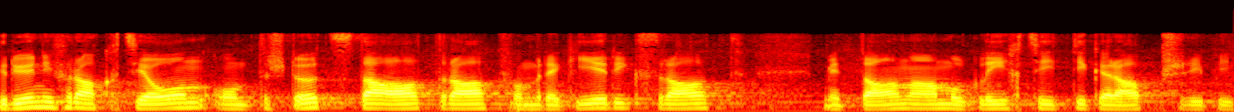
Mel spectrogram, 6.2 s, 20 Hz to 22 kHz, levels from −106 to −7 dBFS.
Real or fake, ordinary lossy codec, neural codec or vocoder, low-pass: real; none; none; 7.2 kHz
